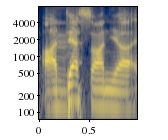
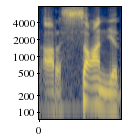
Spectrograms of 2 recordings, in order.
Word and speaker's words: Adesanya: He's emphasizing that second syllable, Adesanya, and not Adesanya, the third one.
